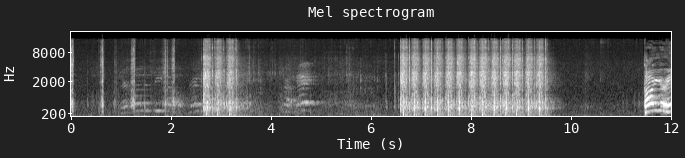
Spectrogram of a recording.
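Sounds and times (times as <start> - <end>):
airsoft gun rapid firing: 2.6 - 3.6, 6.5 - 9.8.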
